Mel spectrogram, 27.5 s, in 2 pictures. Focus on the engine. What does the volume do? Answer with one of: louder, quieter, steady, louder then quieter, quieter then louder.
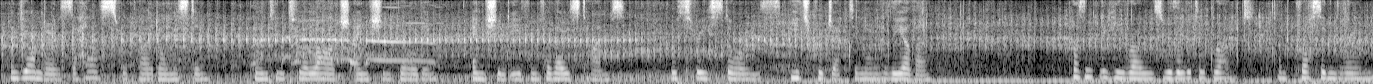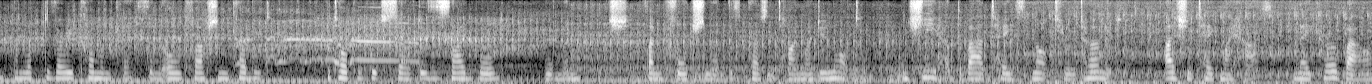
steady.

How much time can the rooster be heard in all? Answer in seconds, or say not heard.
4 s.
